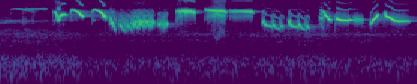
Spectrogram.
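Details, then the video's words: European robin song of varied high notes: thin sliding whistles, a buzzy scratchy patch, long pure tones, and quick trickling twitters ending in falling slurs. "European Robin - Songs"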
